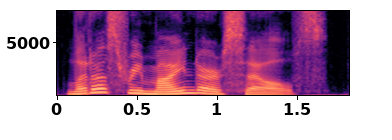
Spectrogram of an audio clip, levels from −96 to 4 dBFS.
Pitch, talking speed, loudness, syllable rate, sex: 220 Hz, 130 wpm, -15 LUFS, 4.4 syllables/s, female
